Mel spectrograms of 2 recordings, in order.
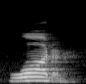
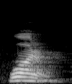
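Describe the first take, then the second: First: It is said in an American accent. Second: It is said in an American accent.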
